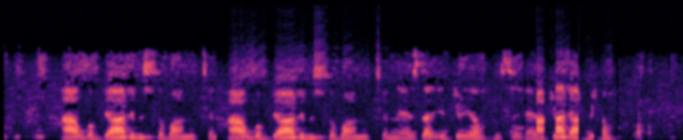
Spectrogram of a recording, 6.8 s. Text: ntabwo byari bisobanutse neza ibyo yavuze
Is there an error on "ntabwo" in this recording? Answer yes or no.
no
